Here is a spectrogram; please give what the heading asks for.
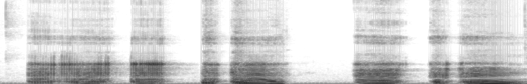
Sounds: Throat clearing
